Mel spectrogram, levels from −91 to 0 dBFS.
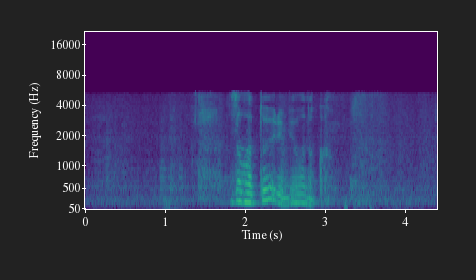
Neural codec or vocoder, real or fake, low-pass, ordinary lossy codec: vocoder, 24 kHz, 100 mel bands, Vocos; fake; 5.4 kHz; none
